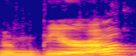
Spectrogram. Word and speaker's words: mbira: So Mike says the instrument you played was called an mbira. Mbira. Ah. What's how do you pronounce?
